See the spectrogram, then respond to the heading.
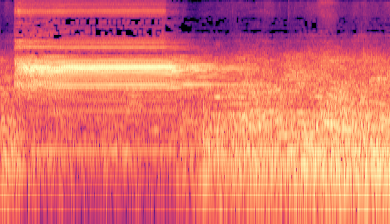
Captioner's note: buzzer honks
